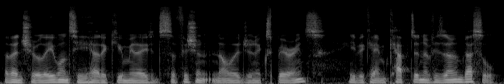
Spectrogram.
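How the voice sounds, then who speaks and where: An actor plays an older, educated gentleman narrating a period radio drama in a low voice. He is measured and formal, with a dignified, censorious air. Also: fairly even intonation, close to an everyday voice. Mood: measured, reflective. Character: disapproving, educated older man narrating a memoir.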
